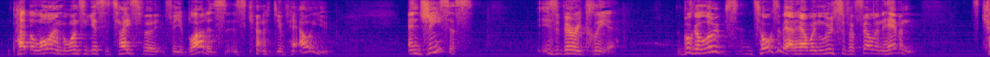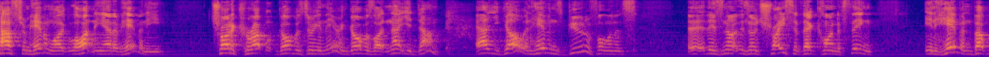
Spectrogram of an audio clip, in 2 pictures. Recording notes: Recorded at Lifepoint Church, Adelaide.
